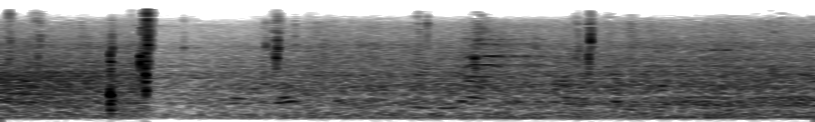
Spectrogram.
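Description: Steady outdoor background noise with faint distant voices and traffic. Two sharp clicks come about half a second in, with a few fainter ones later.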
